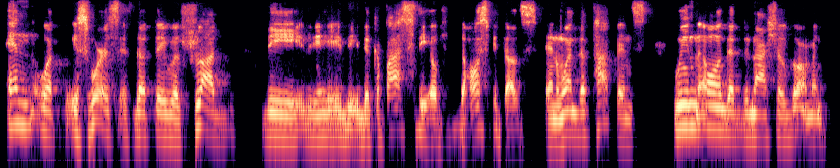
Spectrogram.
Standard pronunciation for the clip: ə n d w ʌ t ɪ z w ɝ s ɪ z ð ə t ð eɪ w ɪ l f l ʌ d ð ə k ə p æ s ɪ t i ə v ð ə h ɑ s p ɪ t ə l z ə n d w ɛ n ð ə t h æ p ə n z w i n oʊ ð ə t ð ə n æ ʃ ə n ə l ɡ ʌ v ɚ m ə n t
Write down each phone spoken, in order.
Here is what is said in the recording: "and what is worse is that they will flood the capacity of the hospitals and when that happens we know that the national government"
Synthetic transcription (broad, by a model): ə n w ʌ t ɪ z w ɝ s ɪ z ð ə t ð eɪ w ɪ l f l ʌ d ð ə k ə p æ s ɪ t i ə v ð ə h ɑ s p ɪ t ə l s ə n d w ɛ n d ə t h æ p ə n s w i n oʊ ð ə t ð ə n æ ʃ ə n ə l ɡ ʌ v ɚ m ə n t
